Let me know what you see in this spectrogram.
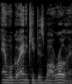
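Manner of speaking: plain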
